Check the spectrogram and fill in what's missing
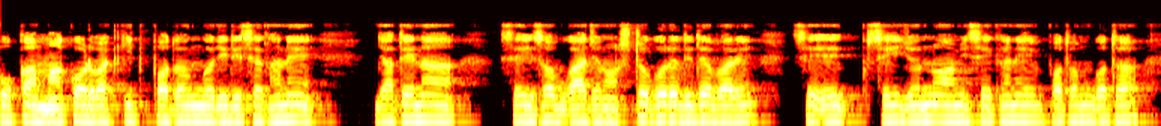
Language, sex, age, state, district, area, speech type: Bengali, male, 18-30, West Bengal, Nadia, rural, spontaneous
